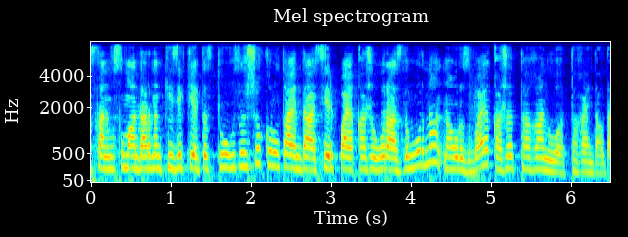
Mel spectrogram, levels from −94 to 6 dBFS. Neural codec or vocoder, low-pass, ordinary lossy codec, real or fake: vocoder, 44.1 kHz, 128 mel bands, Pupu-Vocoder; 7.2 kHz; AAC, 32 kbps; fake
